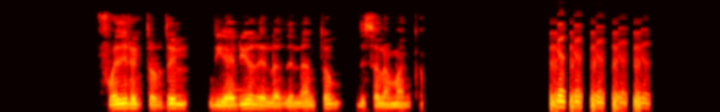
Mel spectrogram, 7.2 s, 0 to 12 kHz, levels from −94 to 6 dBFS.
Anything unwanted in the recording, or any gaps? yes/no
yes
